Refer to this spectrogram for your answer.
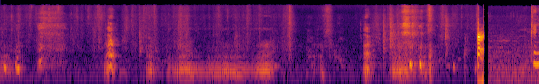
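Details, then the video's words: Pet dog making quiet, warbling moan-like vocal sounds in short wavering phrases, with soft yips and a sharp bright click near the end; a person's encouraging voice can be heard in places. "Funny Talking Dogs"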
